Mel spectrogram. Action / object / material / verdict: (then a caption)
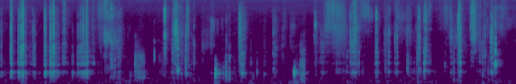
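tap / paperback book with glossy paper cover / paper / none. Long painted nails, with rings on the fingers, tap and scratch across the glossy paper front cover of the paperback book "Her Body and Other Parties," held up in both hands. Quick, crisp clicks are mixed with dry, crinkly scratching, bright and thin with almost no low end.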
